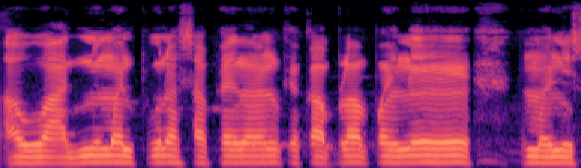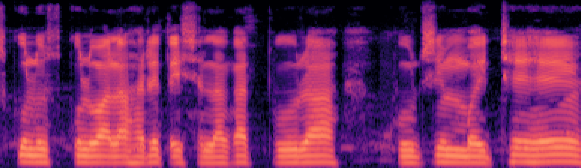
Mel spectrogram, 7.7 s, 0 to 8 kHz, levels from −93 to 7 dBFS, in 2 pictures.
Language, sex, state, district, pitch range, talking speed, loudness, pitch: Chhattisgarhi, male, Chhattisgarh, Sarguja, 110-115 Hz, 185 wpm, -18 LUFS, 115 Hz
